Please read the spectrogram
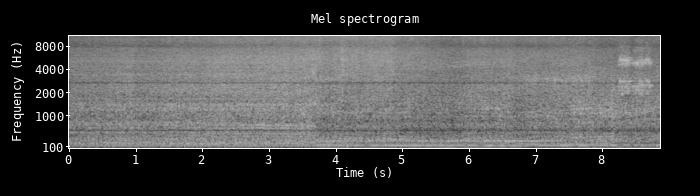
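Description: Off-road vehicle's engine running as it drives through a flooded, muddy track, water sloshing around it, heard from the cabin. The engine gets louder about four seconds in.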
